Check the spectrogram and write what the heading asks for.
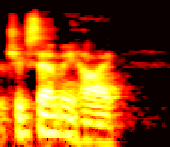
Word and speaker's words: Csikszentmihalyi: So I'll start out by saying that Professor Csikszentmihalyi, whose name we can pronounce only because he put the phonetic spelling of it on the back of his books as a kindness, because I would have never guessed.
